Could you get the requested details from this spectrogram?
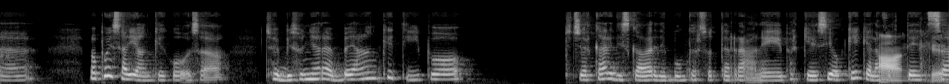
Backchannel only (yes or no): yes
